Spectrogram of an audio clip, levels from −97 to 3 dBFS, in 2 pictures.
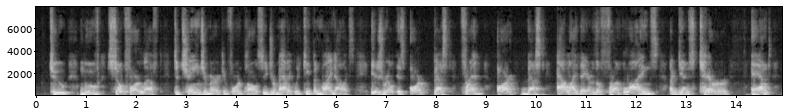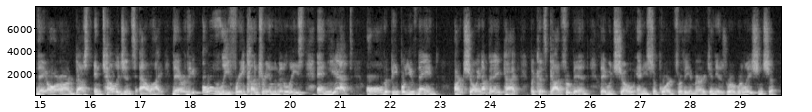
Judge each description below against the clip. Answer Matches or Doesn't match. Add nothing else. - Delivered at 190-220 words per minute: Doesn't match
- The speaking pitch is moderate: Doesn't match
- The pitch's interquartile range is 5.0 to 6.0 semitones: Matches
